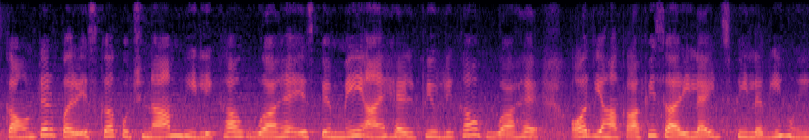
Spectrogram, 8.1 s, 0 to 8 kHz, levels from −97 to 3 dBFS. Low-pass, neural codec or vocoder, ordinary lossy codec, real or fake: none; codec, 16 kHz, 8 kbps, FunCodec, trained on Chinese and English, 25 frames a second; none; fake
